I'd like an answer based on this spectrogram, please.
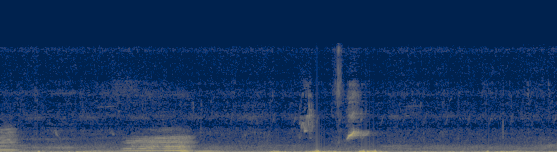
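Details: Rainy-morning drive of Pinzgauer cattle to summer grazing in South Africa: a short rising-then-falling moo early on, followed by low thumps and rumbling movement noise.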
